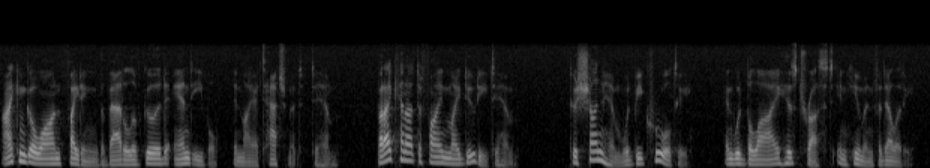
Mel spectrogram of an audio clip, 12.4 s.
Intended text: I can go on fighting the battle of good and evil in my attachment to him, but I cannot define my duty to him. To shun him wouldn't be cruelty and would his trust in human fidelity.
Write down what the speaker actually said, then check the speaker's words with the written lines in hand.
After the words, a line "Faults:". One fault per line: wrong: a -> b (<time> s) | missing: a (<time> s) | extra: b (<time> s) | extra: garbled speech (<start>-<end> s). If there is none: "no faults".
I can go on fighting the battle of good and evil in my attachment to him, but I cannot define my duty to him. To shun him would be cruelty and would belie his trust in human fidelity.
Faults:
wrong: wouldn't -> would (8.3 s)
extra: belie (9.9 s)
